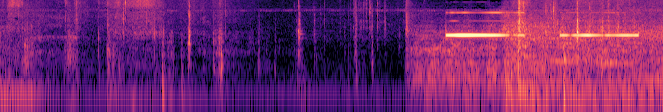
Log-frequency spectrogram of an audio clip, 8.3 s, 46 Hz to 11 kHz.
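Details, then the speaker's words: 2007 Audi A8 with no crank/no start, after jumpering across the pyro fuse with jumper cables: faint clicks, then the engine cranks, catches and runs somewhat unevenly under a warning chime. It runs, though other issues are suspected. "I don't know if y'all can hear that. It's running. Not so well. Probably got some other issues, of course. Not a lost motor."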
